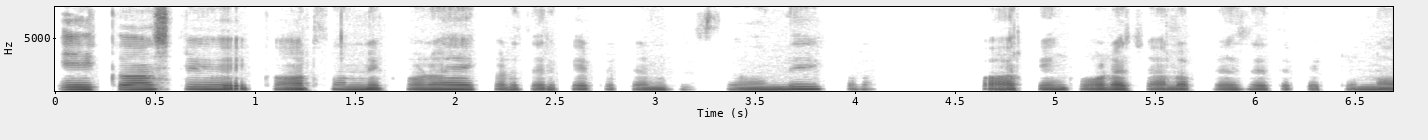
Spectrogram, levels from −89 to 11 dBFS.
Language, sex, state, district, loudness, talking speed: Telugu, female, Andhra Pradesh, Chittoor, -32 LUFS, 145 wpm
